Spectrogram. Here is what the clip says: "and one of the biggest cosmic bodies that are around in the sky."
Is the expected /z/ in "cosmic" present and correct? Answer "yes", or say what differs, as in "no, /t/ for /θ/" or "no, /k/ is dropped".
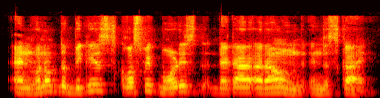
no, /s/ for /z/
